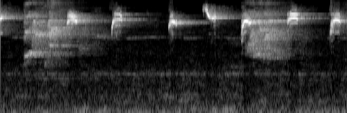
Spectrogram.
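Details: Bar-winged prinia singing keres gacor style, meant to prompt and train songbirds: high thin whistled notes alternate with harsh buzzy bursts, delivered in uneven spurts, over a faint steady low hum.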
